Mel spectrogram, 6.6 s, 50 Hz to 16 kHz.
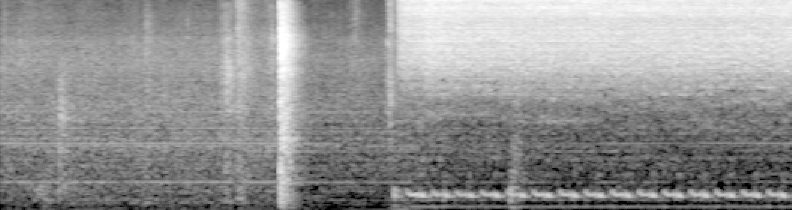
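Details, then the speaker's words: Plasma cutter CAB-50 that won't cut, torch not releasing the arc; sharp click, then a fan and steady hissing air with faint pulsing tone start; fault traced to the compressor supply, low air pressure. "Her defects are related to Compressor."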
